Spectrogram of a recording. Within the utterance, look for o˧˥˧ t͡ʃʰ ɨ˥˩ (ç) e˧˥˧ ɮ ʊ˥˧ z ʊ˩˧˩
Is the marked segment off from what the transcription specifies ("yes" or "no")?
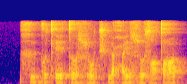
yes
